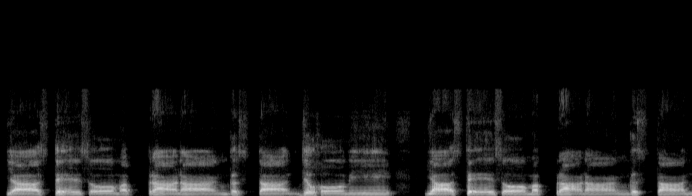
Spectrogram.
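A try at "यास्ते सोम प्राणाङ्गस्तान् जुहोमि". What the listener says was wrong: అలా కాదండి. యాస్తే సోమ ప్రాణాగ్ ప్రాణాం సున్నా చెబుతున్నారు మీరు, లేదండి అక్కడ. ప్రాణాగుస్తాంజుహోమి.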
